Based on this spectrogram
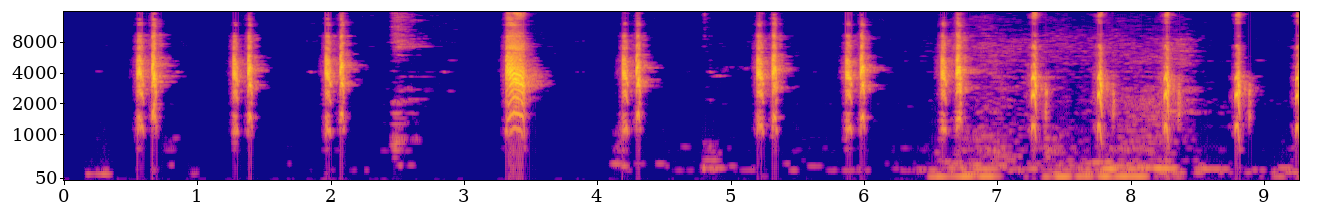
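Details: Madura long-tailed shrike song: short, sharp chirps repeated at fairly even intervals, with one louder harsh note, and faint low humming and murmuring in the background near the end.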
